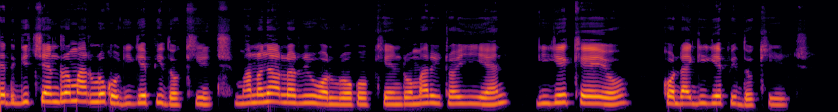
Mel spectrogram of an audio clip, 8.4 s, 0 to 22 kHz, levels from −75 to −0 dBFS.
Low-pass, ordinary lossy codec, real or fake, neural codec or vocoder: none; none; real; none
